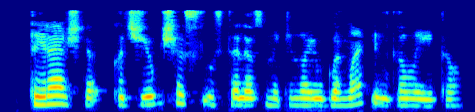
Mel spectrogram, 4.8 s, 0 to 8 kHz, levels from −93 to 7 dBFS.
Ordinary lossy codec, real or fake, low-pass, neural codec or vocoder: MP3, 24 kbps; fake; 7.2 kHz; codec, 32 kHz, 1.9 kbps, SNAC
